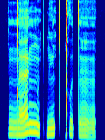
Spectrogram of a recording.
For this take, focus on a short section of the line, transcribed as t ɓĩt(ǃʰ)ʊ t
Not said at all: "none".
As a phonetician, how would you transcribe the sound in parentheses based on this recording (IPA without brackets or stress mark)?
ǃʰ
